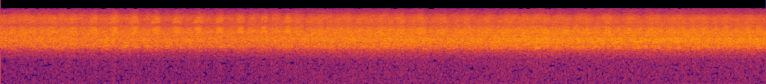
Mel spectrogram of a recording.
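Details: Cicadas swarm around a farm house in Japan, their combined buzzing forming a loud, unbroken high-pitched hiss with slight wavering pulses throughout.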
